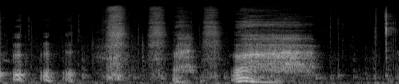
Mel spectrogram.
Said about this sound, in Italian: Tiro su di tabacco, e poi tossisco naturalmente.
